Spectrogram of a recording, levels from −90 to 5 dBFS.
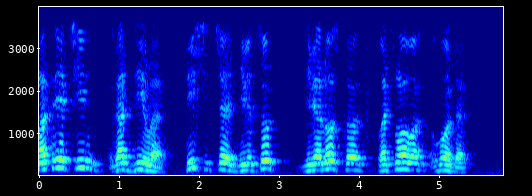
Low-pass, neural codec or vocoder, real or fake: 3.6 kHz; none; real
